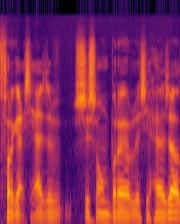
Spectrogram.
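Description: A man's fairly low, monotone voice with flat intonation and a dry sound without echo. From Morocco, Guelmim; Morocco. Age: 20s. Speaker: long-distance cyclist. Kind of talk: personal account interview. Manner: halting, many pauses and fillers. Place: cafe. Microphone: handheld.

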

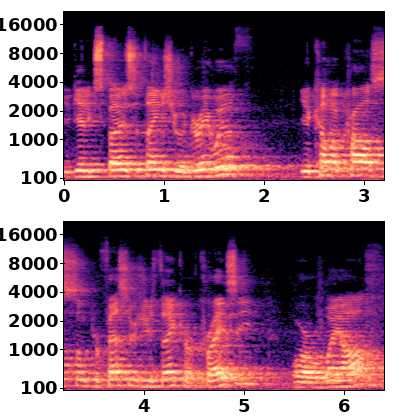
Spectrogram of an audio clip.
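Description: A man's voice with audible room echo. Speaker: university official introducing a panel. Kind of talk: welcoming speech. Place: hall. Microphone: camera far.

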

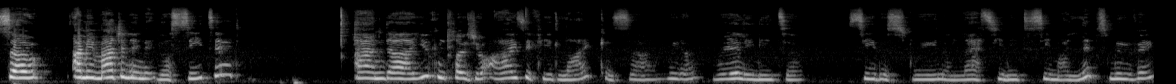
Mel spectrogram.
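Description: A woman's high-pitched, gentle voice at a fairly slow pace, with lively intonation and big swings in loudness. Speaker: mindfulness facilitator and performing arts educator. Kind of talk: guided meditation. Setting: video call. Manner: slow, soft, calm and soothing; gentle, paced to breathing.

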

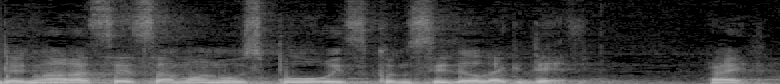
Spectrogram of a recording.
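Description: A man talks at a fairly quick pace with fairly even intonation. His voice is medium in pitch, with a dark, mellow tone. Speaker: rabbi giving a Torah lecture. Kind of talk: impassioned sermon, urging listeners on. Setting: live lecture to an evening audience. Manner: urgent, emphatic, driving repetition. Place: hall. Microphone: camera far.

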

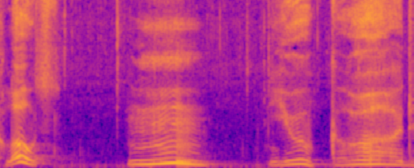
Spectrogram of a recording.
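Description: Very slow and dark, this put-on character voice has a mellow tone, a slightly husky edge and ordinary pitch variation. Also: woman, medium pitch for a woman.

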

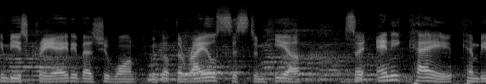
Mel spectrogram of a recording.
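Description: Over noticeable background noise, a man talks at a moderate pace in a fairly high pitch. The sound is dry with no echo, and his pitch swings very widely. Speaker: aquarium products maker. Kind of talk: interview answer. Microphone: handheld.

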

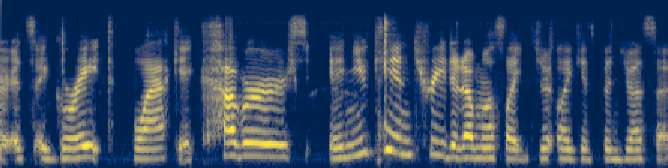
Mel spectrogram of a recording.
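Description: The pace of this woman's speech is fairly slow. Her pitch moves up and down in an ordinary way. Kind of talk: casual tutorial chat. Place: home room.

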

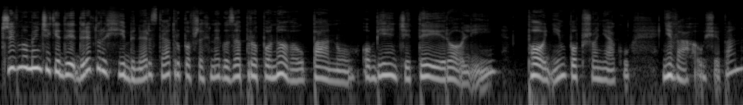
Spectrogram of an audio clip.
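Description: A woman with a dark, mellow tone and medium pitch speaks at a moderate pace with very wide pitch swings over a quiet background. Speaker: radio interviewer. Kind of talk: radio interview. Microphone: old recording.

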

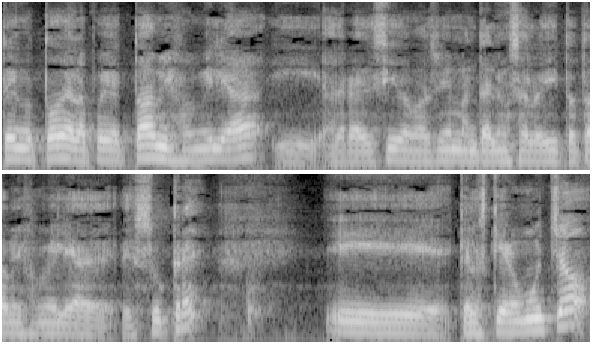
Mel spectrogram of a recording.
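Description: Somewhat breathy, a man speaks with a fairly high pitch. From Bolivia, Santa Cruz. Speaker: singer and social media creator. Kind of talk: casual interview. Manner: reserved, few words. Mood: friendly, grateful. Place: studio. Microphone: handheld.

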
